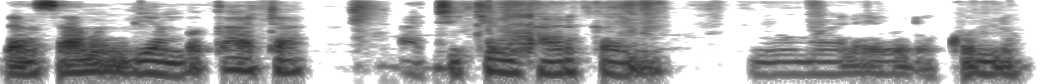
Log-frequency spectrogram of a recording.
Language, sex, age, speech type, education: Hausa, male, 15-29, spontaneous, primary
